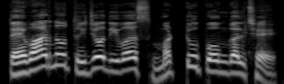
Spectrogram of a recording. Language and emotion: Gujarati, neutral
